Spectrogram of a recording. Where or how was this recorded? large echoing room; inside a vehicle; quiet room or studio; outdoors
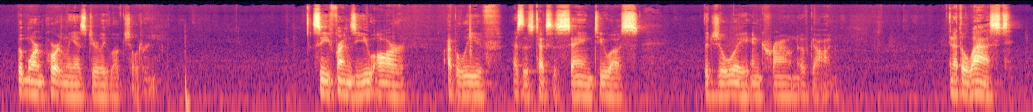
large echoing room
